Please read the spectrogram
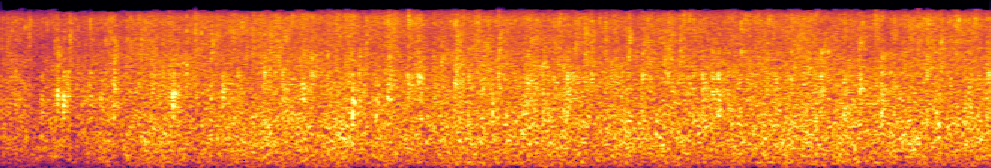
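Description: Heavy rain falling steadily on foliage and roofs, a dense, even hiss.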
